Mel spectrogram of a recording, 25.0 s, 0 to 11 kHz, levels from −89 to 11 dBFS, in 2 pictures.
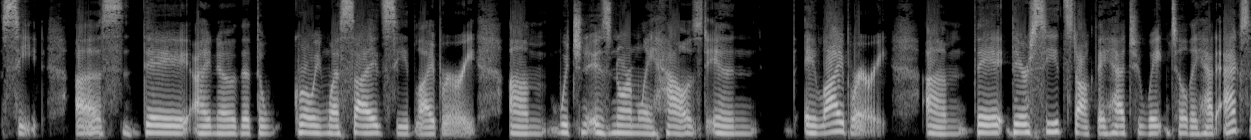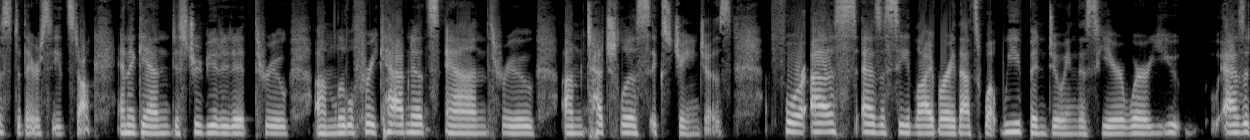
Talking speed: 165 wpm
